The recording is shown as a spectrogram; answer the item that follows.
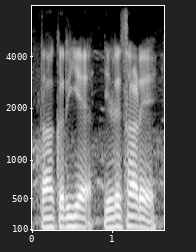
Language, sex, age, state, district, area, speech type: Dogri, male, 30-45, Jammu and Kashmir, Udhampur, rural, spontaneous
